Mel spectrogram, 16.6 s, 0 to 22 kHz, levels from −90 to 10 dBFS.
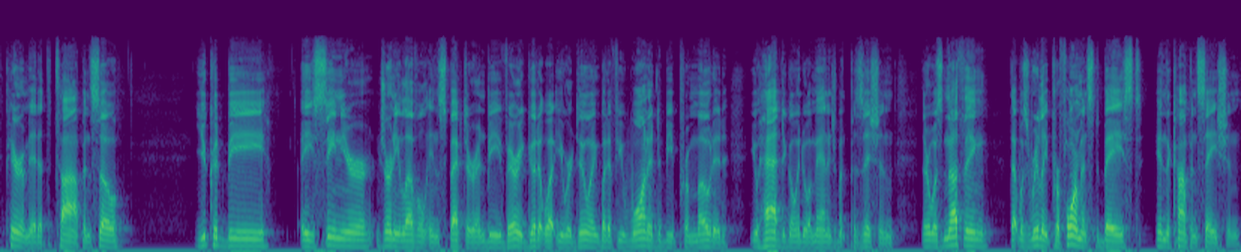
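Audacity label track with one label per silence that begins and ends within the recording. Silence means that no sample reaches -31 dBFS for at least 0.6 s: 1.550000	2.640000	silence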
